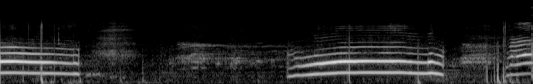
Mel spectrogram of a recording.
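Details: Kitten giving two long, steady, drawn-out meows, the second lasting about a second and a half, with quieter shuffling between them and a short rising cry at the end.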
